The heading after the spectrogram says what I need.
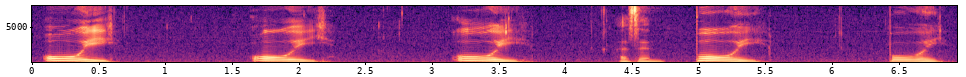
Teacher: The lips begin rounded, o, and they move to spread, I, oi. And the tongue moves from the back of the mouth to the front of the mouth. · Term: diphthong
